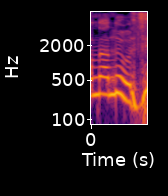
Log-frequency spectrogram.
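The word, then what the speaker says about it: Nannuzzi: Armando Armando Nanunzi. Nanuzzi? Um, I think you mean Armando Nanuzzi. – Thank you. I was so close to the pronunciation, but uh, like I love those like um, oh, and Dino De Laurentiis did uh, produce Manhunter and stuff too.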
